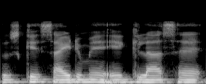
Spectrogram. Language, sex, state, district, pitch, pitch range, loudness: Hindi, male, Jharkhand, Garhwa, 105 Hz, 105-110 Hz, -13 LUFS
